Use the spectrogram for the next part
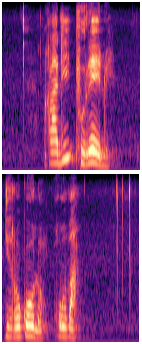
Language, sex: Northern Sotho, male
